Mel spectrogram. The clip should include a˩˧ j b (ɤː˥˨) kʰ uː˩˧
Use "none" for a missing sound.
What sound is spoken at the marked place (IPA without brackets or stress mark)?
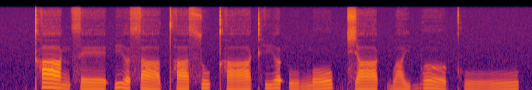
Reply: ɤː˥˨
